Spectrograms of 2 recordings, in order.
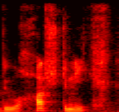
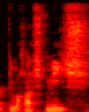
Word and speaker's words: Du hast mich: hit in 1997 called du hastemik or Du Hast Mich they pronounce it that way um you can do a hard K or uh or a sh sound for the CH sound I believe they do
